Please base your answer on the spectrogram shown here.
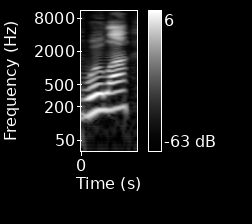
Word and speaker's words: EULA: The privacy policy, the privacy policy that sounded like or looked like EULA, what I think is pronounced WULA, their privacy policy of that company actually talks about doing the same thing.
